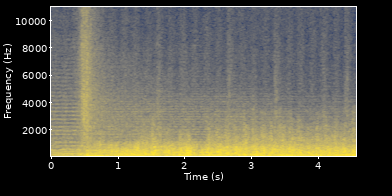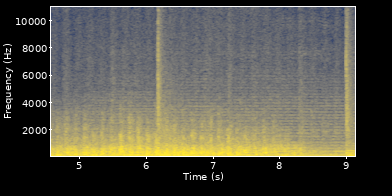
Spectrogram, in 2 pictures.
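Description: A train creeps at about 18 mph along a dangerous cliff-edge ledge railway, giving a steady, fairly loud rumble with rhythmic wheel clatter and no voices.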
